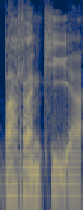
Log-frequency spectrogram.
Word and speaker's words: Barranquilla: pronounce. Barranquilla.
